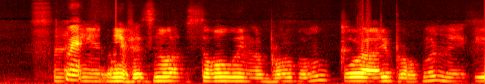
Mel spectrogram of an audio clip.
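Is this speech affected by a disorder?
Yes: cerebral palsy.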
